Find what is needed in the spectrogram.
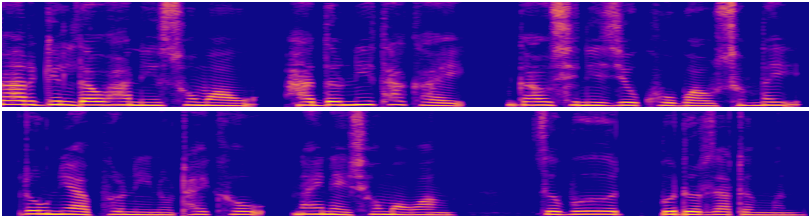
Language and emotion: Bodo, sad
